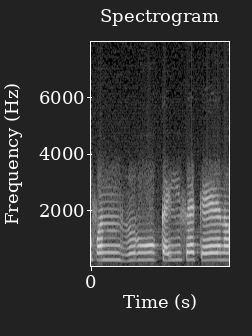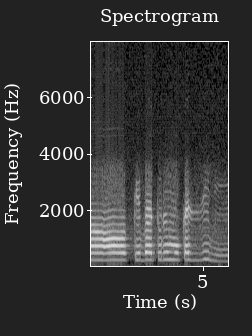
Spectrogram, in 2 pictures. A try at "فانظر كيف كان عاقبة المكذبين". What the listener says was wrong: لا، الراء مش مضمومة، فانظر كيف عاقبة المكذبين.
